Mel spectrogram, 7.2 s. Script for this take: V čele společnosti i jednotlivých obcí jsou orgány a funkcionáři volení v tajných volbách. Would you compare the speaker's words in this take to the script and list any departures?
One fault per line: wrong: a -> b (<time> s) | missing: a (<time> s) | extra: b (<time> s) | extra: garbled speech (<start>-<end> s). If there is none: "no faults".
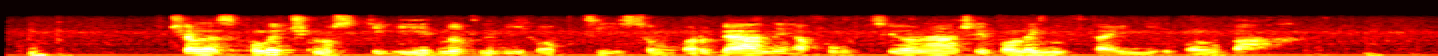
no faults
